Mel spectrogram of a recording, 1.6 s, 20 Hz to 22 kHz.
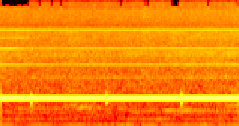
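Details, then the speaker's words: Lenovo G50-70 laptop: the display comes on briefly then drops to no display while power stays on. A steady high tone with short beeps about twice a second; corrupted BIOS is the finding. "दिखा रहा है कि laptop own है हैं और इसमें बीच दे रहा है नो डिस्पले"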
